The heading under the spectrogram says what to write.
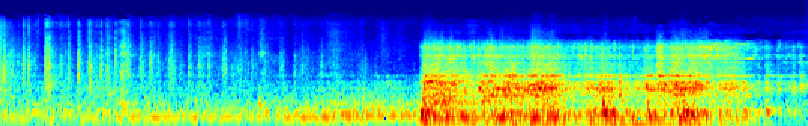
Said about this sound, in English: Second rock came rolling down the mountainside and hit our car and flattened it. We get out just in time.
